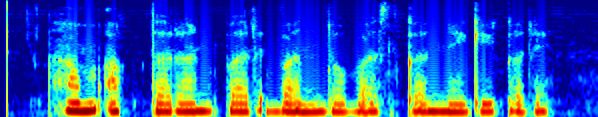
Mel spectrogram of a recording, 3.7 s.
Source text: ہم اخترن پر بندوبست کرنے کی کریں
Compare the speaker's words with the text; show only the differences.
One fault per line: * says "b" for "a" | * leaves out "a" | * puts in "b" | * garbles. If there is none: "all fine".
all fine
